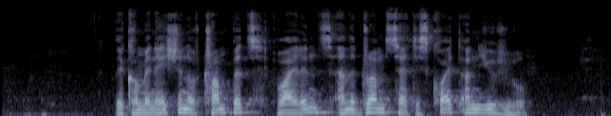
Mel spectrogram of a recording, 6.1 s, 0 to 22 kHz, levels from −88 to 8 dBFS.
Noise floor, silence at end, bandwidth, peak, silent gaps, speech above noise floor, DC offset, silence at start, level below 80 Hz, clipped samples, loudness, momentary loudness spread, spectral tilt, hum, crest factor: -67 dBFS; 0.05 s; 15.5 kHz; -10 dBFS; none; 39 dB; under 0.1%; 0.45 s; -58 dBFS; under 0.1%; -29 LUFS; 8 LU; -5 dB/octave; none; 18 dB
